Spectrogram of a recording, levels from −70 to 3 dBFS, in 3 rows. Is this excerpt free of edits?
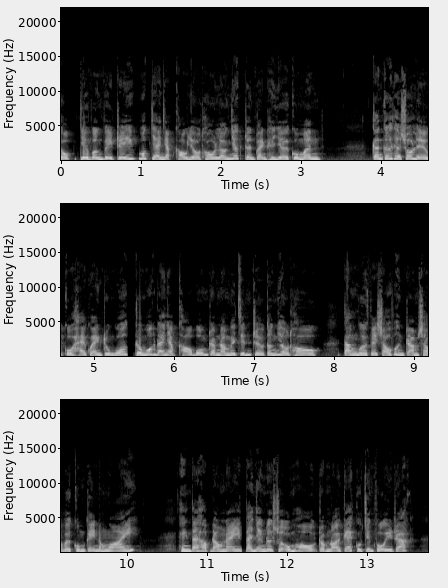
no; 1 cut; at 5.5 s

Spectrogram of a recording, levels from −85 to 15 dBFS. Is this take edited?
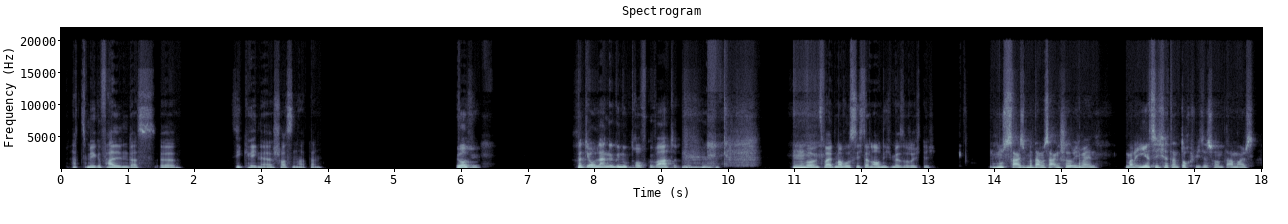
yes; 1 cut; at 14.4 s

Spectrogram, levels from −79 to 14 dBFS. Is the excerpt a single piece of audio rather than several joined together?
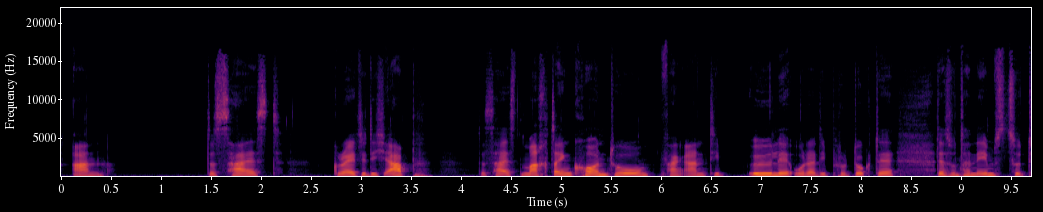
no; 2 cuts; at 6.0 s, 8.8 s

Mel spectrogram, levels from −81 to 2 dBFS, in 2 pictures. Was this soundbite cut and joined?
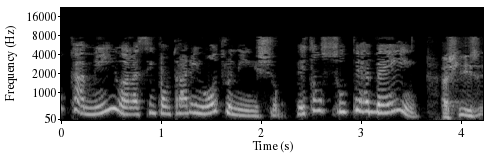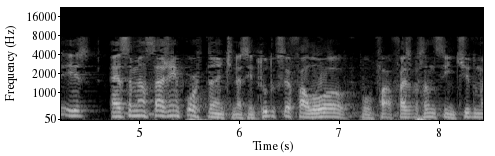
no; 0 cuts

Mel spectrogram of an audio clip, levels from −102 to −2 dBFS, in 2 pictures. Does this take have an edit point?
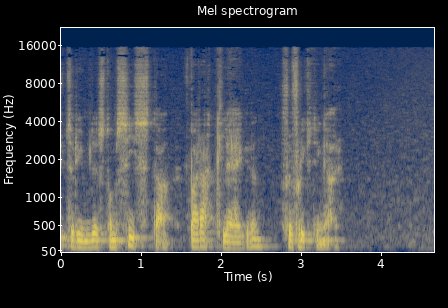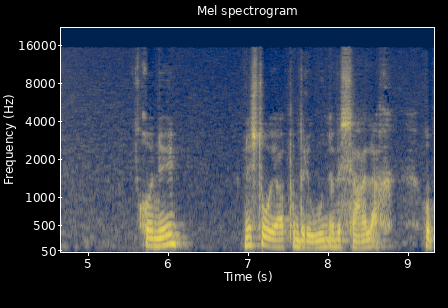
no; 0 cuts

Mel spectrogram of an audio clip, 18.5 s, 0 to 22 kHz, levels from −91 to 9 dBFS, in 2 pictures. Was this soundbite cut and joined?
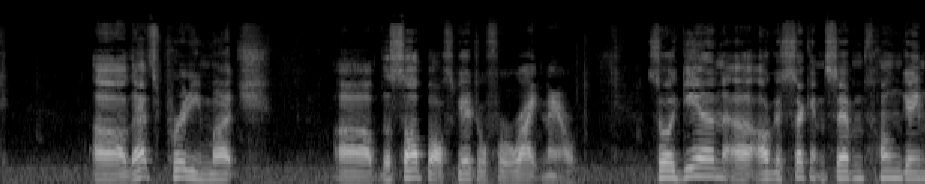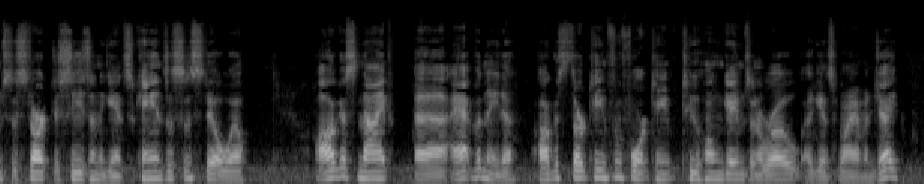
no; 0 cuts

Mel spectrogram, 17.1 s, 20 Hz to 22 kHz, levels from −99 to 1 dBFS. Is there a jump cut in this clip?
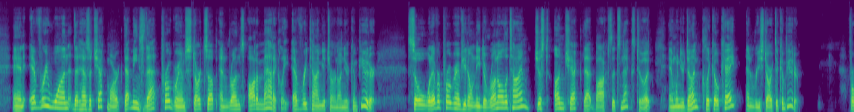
no; 0 cuts

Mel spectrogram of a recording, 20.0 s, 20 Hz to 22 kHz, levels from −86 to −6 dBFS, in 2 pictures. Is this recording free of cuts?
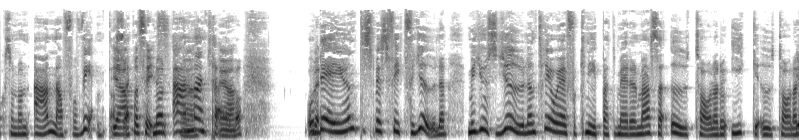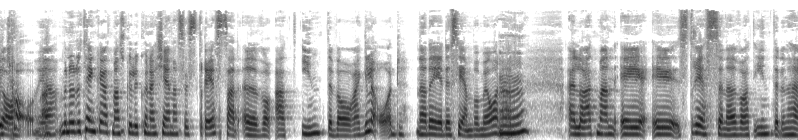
yes; 0 cuts

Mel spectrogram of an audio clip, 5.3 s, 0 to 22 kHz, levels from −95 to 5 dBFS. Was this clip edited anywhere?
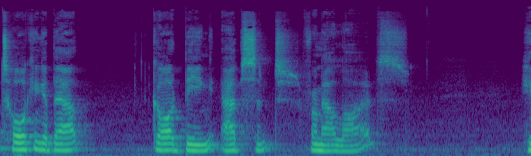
no; 0 cuts

